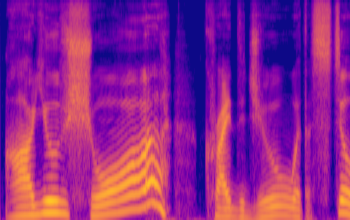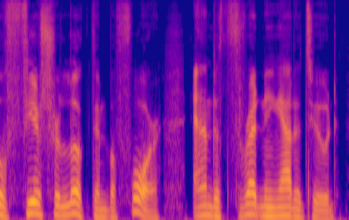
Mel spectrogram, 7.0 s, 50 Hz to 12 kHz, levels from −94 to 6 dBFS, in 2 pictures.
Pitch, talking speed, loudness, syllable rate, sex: 145 Hz, 145 wpm, -18 LUFS, 4.3 syllables/s, male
